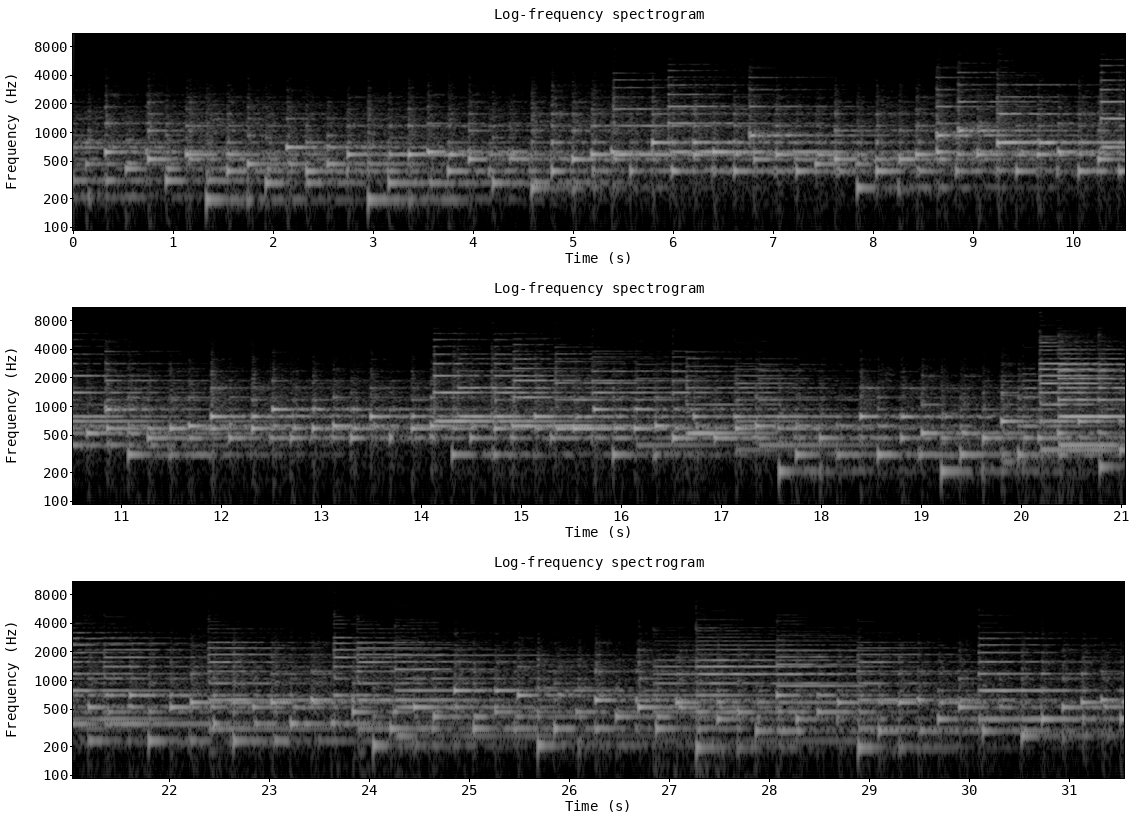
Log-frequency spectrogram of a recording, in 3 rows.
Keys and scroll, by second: 1.0 super+c, 1.3 super+v, 3.9-4.8 typing, 6.0-10.1 typing, 24.0-25.4 typing, 25.5 Return, 26.6-27.3 typing.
